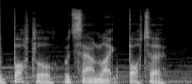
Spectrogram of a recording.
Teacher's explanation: For example, car would be pronounced as car, and far would be pronounced as far. Also, the L at the end of words is often pronounced as a W or O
